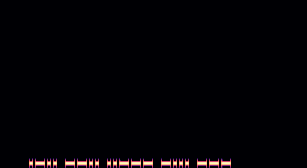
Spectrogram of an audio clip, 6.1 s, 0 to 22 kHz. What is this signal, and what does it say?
Morse code, heard as a keyed tone, about 20 wpm, 700 Hz. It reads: LZ2BO
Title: DXCC-100 Call Signs - 5 Characters - 20wpm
